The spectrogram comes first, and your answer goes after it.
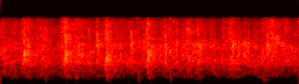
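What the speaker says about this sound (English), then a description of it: "Could we just give Betsy one more round of applause?" A room full of people at a political chair speech event gives another round of clapping, a soft steady patter heard from a distance, with no talking over it.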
